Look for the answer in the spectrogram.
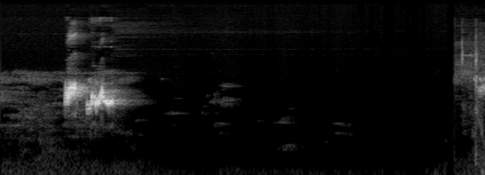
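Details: At an early-morning trapping session with a decoy, a wild Red-whiskered Bulbul gives one loud, rich warbled phrase of a few rolling notes. Near-silence follows, and a brief sharp sound comes at the end.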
